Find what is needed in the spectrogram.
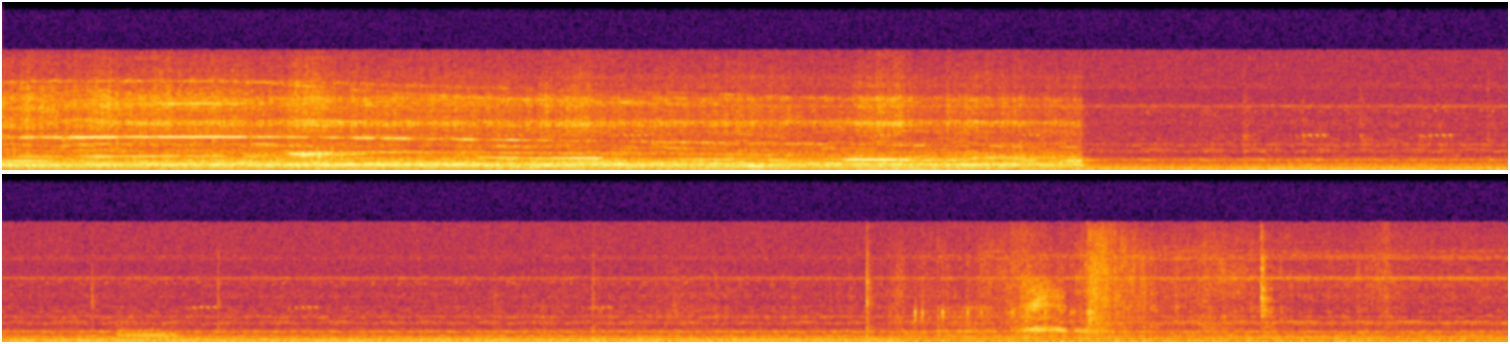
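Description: A helicopter video's soundtrack heard through the room: engine and rotor noise with a slowly falling whine, cutting off suddenly about eleven seconds in. After that only a steady low hum remains.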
